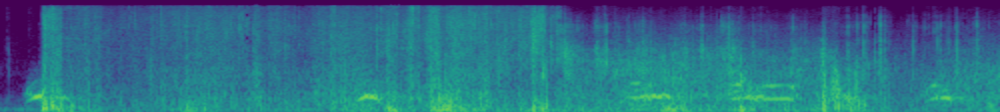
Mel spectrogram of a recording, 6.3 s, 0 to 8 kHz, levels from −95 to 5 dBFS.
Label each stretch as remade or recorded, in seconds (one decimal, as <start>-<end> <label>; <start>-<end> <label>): 0.0-6.3 recorded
